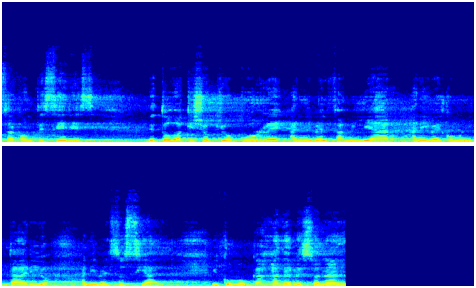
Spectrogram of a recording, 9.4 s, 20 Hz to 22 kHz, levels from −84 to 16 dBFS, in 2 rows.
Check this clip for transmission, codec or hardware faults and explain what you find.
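One fault is present: a cut-off end. At 8.16 s the audio stops abruptly mid-sound and drops straight to digital silence, which holds for the remaining 1.3 s. There is no decay or fade; the waveform simply ends. This points to the final buffers never being written to the file or passed to playback, so the tail of the material was lost before capture finished rather than being faded or trimmed.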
